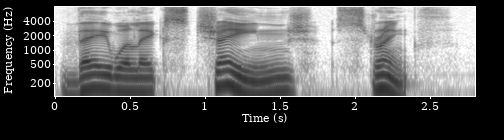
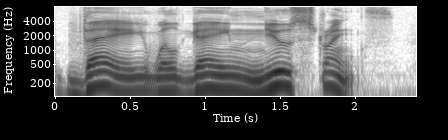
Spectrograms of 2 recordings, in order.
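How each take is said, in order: First: They will exchange strength, drawn out slowly, stress on "They"; slow down and weigh each word; slow emphatic quote. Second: They will gain new strength, each word drawn out slowly; slow emphatic quote. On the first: Giving the literal Hebrew to the congregation, slow and deliberate. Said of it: "The Hebrew says literally". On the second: Quoting Isaiah to the listeners, slow and emphatic. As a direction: lean on "new" and slow right down. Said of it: "Isaiah says". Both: Shown as a demonstration.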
